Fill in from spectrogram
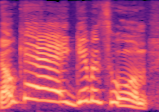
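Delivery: very high, loud cheer; squealed hype. Retold or imitated. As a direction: shriek it like a thrilled fan. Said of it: "I was like".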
